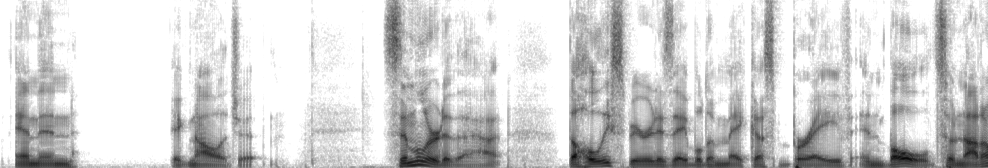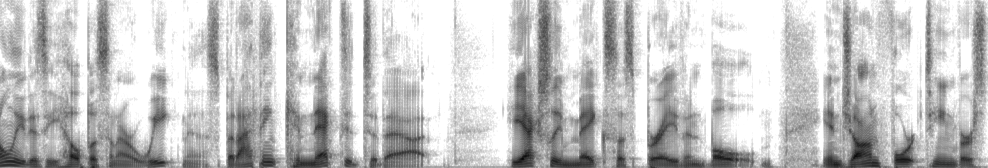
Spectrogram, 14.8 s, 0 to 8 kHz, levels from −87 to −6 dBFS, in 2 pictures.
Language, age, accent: English, 40-59, American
